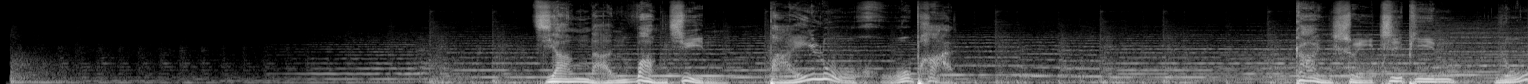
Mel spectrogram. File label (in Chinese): 沙画 样音, 旁白/自白/独白-男-真人商业配音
